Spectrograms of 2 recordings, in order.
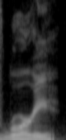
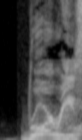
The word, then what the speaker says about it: Rory: Because Rory rhymes with story, but then you do a little switcheroo.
